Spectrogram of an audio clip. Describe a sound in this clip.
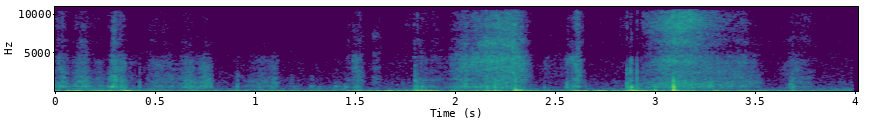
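Fingers rub and tap on leather.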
